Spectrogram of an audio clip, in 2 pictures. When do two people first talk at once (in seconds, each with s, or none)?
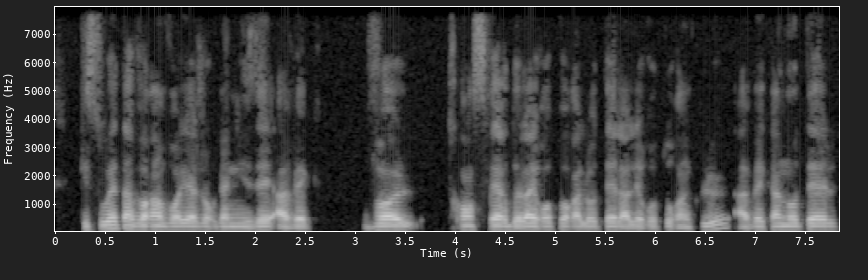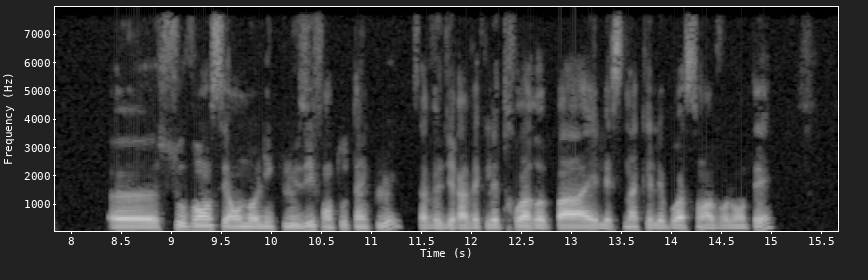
none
